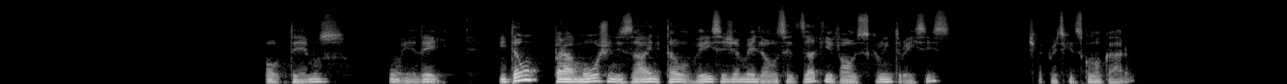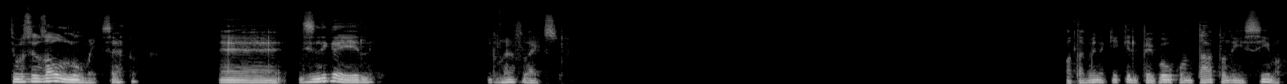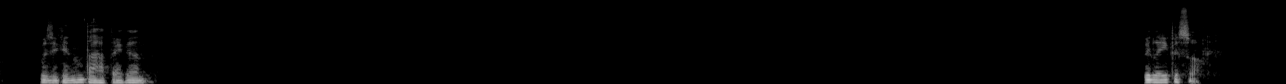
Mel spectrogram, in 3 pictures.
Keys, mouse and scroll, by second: 1.8-4.5 right drag, 7.9-16.4 scroll down 1, 16.4 click, 17.2-18.4 scroll down 5, 19.7 click, 21.3 click, 21.9 click, 26.4 click, 27.9 click, 29.2 click, 31.0 click, 32.7 click, 34.5-36.8 right drag, 37.2 middle click, 37.6 middle click, 38.3-38.6 scroll up 2.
